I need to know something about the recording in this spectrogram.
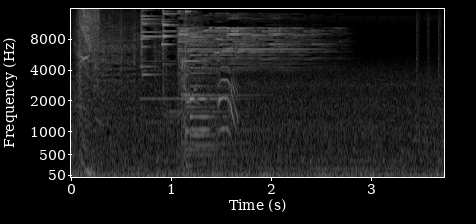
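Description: A bright chiming jingle rings out briefly.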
